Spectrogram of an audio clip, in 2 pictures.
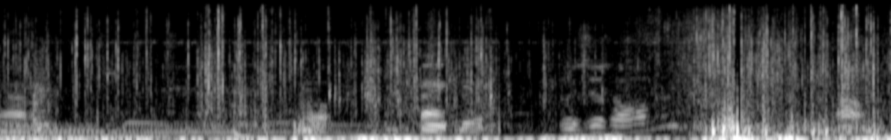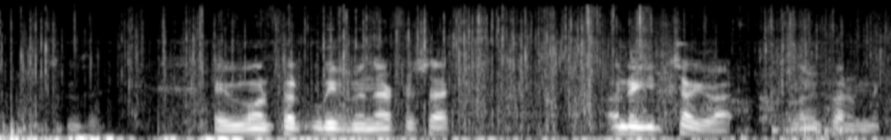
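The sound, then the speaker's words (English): Plastic crinkling and rustling as two large Ziploc bags full of microcassette tapes are removed, with crackly handling noise running continuously under people talking. “What you just heard is me removing two large Ziploc bags full of microcassette tapes.”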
